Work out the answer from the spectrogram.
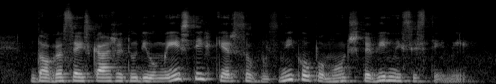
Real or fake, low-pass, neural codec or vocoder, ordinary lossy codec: fake; none; codec, 44.1 kHz, 7.8 kbps, Pupu-Codec; none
